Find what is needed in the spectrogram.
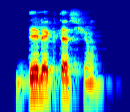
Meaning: delight, pleasure
- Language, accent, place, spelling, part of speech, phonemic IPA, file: French, France, Lyon, délectation, noun, /de.lɛk.ta.sjɔ̃/, LL-Q150 (fra)-délectation.wav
